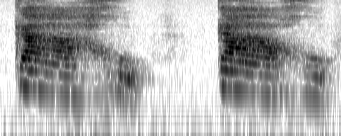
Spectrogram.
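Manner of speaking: "carro" with a strong, drawn-out throaty double R; strong, long R. Shown as a demonstration. Teacher showing pupils the doubled R, "carro" strong and prolonged. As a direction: stretch out "carro", the RR forceful and guttural. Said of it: "O som é forte e demora mais".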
